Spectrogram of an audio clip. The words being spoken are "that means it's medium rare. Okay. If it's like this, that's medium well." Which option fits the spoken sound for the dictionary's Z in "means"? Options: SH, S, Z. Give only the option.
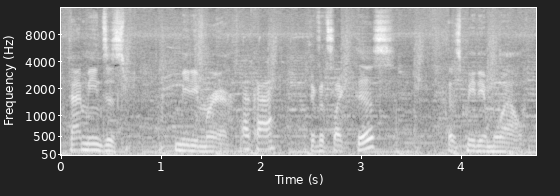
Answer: Z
